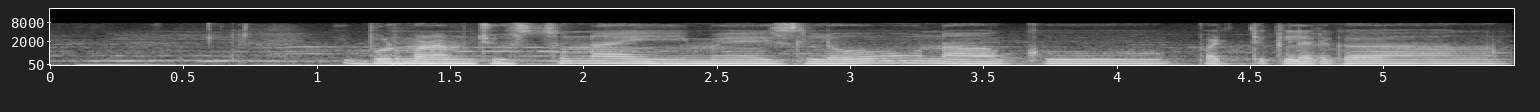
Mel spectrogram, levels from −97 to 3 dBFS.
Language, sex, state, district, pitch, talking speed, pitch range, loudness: Telugu, male, Andhra Pradesh, Sri Satya Sai, 145 Hz, 85 wpm, 140-165 Hz, -15 LUFS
